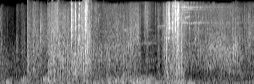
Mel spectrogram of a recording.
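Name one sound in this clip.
Footsteps run in a video game.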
